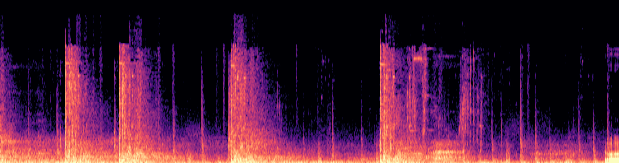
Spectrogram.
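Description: Gunfire in the video game Control: several loud, sharp shots crack out at irregular intervals, each with a booming low thump and a short reverberant tail, over a steady background hum.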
